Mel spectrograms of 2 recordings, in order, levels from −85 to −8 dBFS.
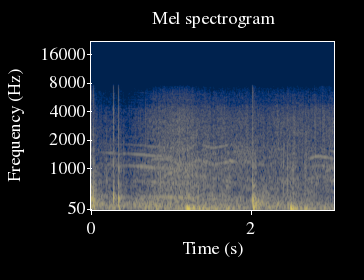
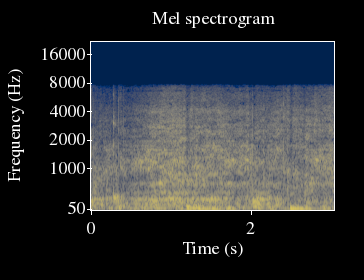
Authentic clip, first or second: first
